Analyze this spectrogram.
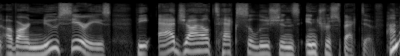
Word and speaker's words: Agiletek: And just to get it out of the way, right at the top, it's pronounced agile tech solutions.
